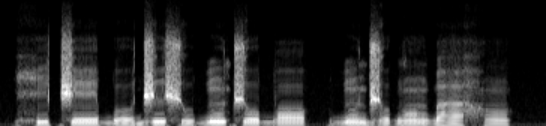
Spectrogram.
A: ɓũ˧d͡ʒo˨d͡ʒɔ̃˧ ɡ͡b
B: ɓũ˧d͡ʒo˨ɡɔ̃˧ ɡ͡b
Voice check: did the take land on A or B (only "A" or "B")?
B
